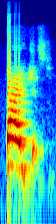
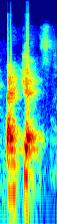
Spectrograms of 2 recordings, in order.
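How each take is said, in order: First: The stress is on the first syllable. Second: The stress is on the second syllable. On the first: It is a noun. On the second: It is a verb. "so it is a verb"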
